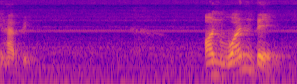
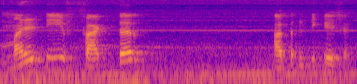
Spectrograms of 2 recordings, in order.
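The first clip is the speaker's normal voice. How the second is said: multi-factor authentication drawn out slowly, syllable by syllable; slow spelled-out term. Shown as a demonstration. Teacher spelling out multi-factor authentication to students, slow and deliberate. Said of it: "M F A meaning".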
